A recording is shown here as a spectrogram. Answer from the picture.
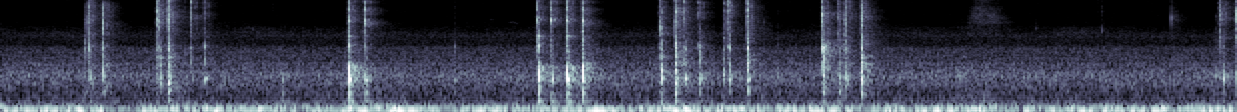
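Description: Computer keyboard being typed on: separate keystrokes clicking in short, irregular runs, with a steady low hum underneath.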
